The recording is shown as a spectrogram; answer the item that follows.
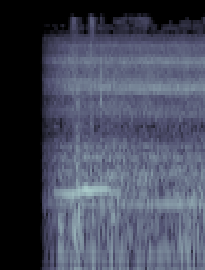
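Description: Steady, high-pitched chorus of insects singing, starting about half a second in.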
